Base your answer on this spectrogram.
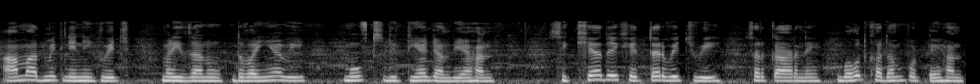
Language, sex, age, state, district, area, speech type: Punjabi, male, 18-30, Punjab, Patiala, urban, spontaneous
